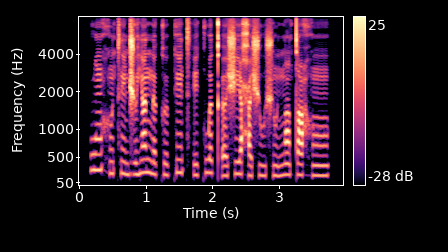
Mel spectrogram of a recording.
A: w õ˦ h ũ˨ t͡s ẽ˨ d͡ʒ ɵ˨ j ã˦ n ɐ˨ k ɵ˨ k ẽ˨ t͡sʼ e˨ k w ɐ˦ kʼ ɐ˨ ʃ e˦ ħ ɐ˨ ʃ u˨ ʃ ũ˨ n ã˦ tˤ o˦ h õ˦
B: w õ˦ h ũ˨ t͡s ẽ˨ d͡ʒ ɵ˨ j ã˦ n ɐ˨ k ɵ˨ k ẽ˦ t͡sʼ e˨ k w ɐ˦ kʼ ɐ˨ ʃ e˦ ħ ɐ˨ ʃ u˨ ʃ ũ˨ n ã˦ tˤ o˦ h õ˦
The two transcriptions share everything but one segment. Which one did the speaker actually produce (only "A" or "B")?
B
